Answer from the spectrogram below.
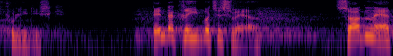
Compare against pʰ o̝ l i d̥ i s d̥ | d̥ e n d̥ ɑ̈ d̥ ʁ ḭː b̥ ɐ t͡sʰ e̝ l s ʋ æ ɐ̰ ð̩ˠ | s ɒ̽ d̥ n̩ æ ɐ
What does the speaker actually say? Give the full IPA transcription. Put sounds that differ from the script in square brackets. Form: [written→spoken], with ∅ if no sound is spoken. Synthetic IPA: pʰ o̝ l i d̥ i s [d̥→ɡ̥] | d̥ e n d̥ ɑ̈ [d̥→ɡ̥] ʁ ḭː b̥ ɐ t͡sʰ e̝ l s ʋ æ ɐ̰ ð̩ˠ | s ɒ̽ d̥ n̩ æ ɐ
